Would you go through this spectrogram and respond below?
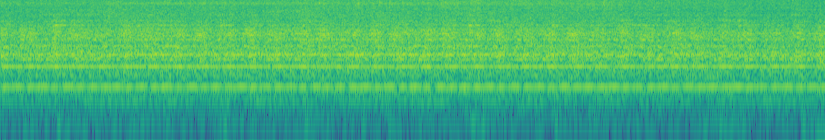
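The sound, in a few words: metal lathe making a facing cut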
